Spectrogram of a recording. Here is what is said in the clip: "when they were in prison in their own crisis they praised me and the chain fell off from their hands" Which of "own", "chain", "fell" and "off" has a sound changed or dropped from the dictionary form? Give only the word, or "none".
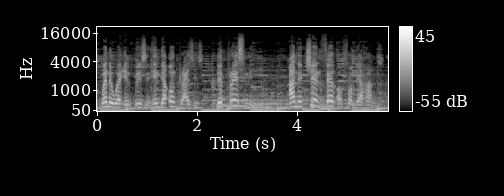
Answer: off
